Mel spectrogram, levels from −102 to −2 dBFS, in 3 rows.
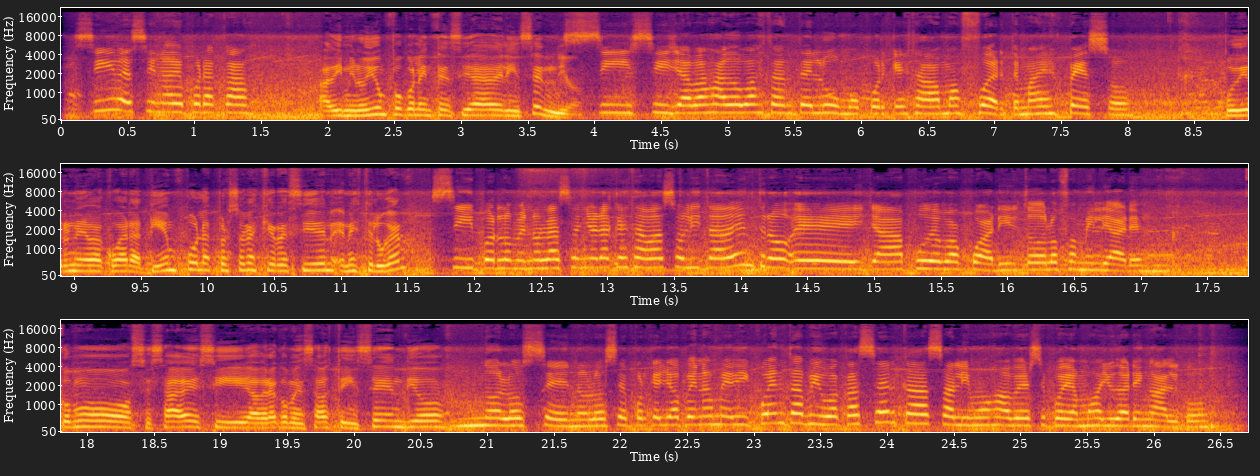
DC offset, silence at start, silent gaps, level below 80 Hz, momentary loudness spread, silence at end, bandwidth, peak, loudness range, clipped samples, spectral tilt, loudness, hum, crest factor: under 0.1%; 0 s; none; -34 dBFS; 5 LU; 0.05 s; 19.5 kHz; 0 dBFS; 2 LU; under 0.1%; -5 dB/octave; -12 LUFS; none; 12 dB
